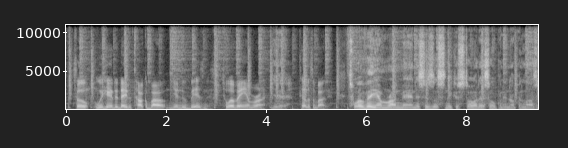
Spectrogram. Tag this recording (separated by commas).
Speech, Music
